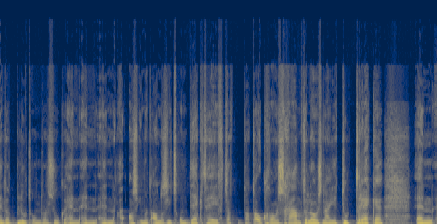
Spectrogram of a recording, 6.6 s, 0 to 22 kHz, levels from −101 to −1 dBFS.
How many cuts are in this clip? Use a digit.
1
